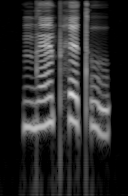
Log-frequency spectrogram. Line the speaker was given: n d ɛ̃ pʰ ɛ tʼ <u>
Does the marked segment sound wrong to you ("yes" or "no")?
no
